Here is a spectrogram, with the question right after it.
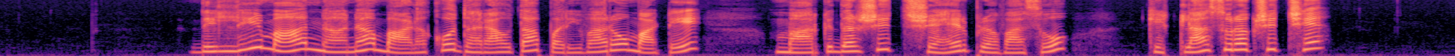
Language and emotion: Gujarati, fearful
